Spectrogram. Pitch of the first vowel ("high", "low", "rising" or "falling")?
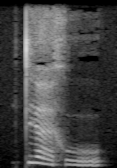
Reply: falling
